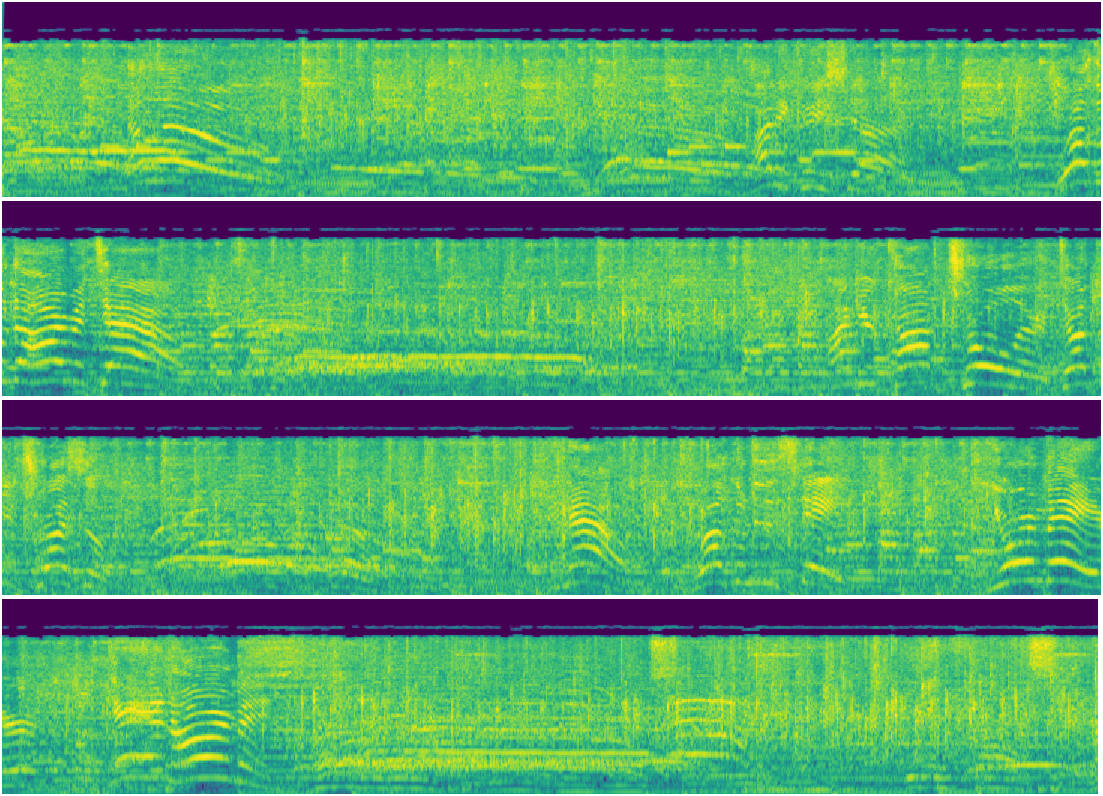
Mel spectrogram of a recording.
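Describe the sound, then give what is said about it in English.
A live audience cheers and applauds loudly and without pause, with whoops and shouting voices rising over dense clapping that stays at full strength throughout. “Another big crowd.”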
